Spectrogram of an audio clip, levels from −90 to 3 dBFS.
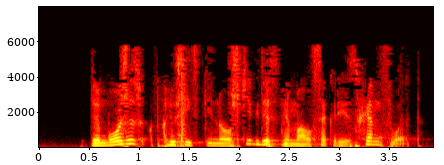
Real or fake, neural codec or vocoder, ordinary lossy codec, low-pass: fake; codec, 16 kHz, 1 kbps, X-Codec, HuBERT features, trained on balanced general audio; MP3, 24 kbps; 7.2 kHz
